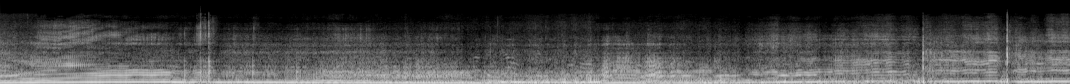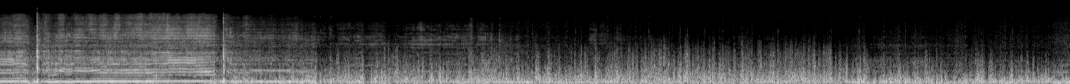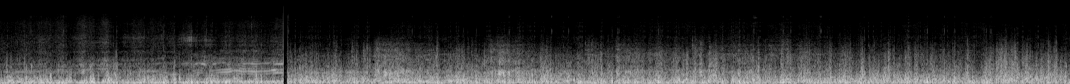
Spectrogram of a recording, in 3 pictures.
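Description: Renault Clio R3 rally car's engine revving hard as it accelerates past close by, its pitch rising and falling through quick gear changes. About 13 seconds in it drops away to a faint distant engine under wind noise as the car drives off.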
